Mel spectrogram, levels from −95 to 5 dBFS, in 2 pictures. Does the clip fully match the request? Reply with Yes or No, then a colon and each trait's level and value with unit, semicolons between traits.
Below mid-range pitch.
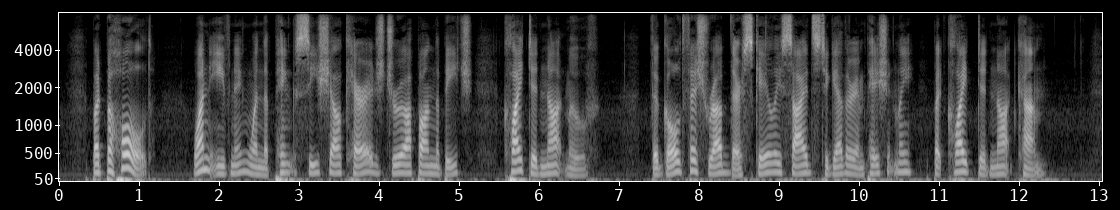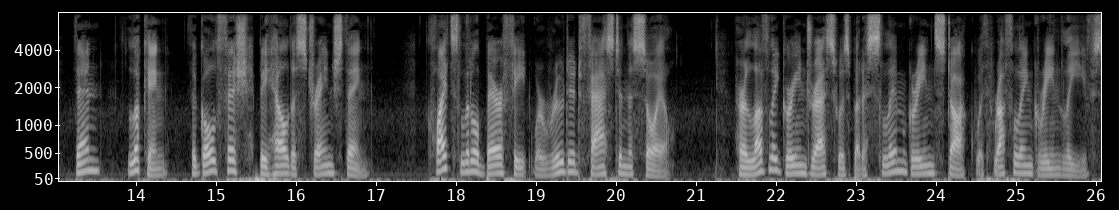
No: medium, 145 Hz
